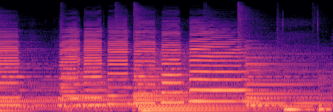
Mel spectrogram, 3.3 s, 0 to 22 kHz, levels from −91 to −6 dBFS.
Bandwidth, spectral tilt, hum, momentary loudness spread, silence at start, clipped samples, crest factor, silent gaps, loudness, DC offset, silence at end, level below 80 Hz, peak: 19 kHz; -5 dB/octave; none; 7 LU; 0 s; under 0.1%; 16 dB; none; -24 LUFS; under 0.1%; 0 s; -36 dBFS; -8 dBFS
